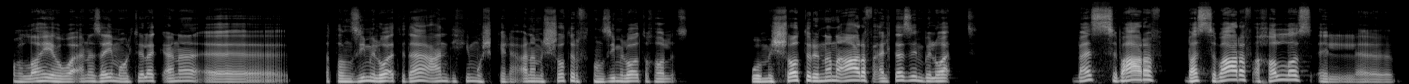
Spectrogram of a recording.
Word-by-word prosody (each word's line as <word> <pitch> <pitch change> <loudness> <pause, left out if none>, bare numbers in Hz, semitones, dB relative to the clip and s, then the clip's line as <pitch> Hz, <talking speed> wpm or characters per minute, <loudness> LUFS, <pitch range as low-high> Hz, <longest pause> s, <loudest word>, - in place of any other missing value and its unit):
والله 140 +5 0
هو 130 -1 0
أنا 135 +3 -4
زي 150 +4 +1
ما 140 -4 -3
قُلت 135 +3 -5
لك 165 0 -2
أنا 160 +2 -2
آآ 65 - -4 0.5
تنظيم 135 +5 0
الوقت 155 -1 +1
ده 160 +6 +1
عندي 145 -1 -3
فيه 155 +4 -8
مشكلة، 130 -3 -6
أنا 145 +1 -1
مش 135 -2 -3
شاطر 160 0 -2
في - - -16
تنظيم 140 +3 -2
الوقت 150 0 0
خالص، 130 0 -6 0.6
ومش 135 0 +2
شاطر 185 0 +4
إن 160 +2 +1
أنا 180 -1 +2
أعرف 190 +1 +5
ألتزم 180 +5 -1
بالوقت. 150 0 -2 1.0
بس 185 +3 0
باعرف 190 +5 +4 0.2
بس 165 +1 +3
باعرف 210 +5 +5
أخلص 210 +4 0
ال 115 - -7
150 Hz, 150 wpm, -22 LUFS, 135-170 Hz, 1.0 s, أعرف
